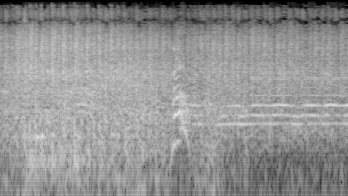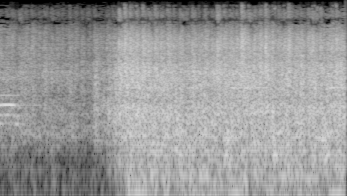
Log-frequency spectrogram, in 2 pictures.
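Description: Cartoon train sound effects: a train running with a steady rushing rattle, and a steam whistle chord blowing for about two seconds a few seconds in. Louder orchestral music takes over near the end.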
